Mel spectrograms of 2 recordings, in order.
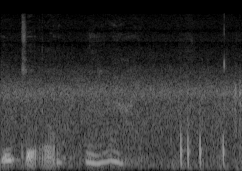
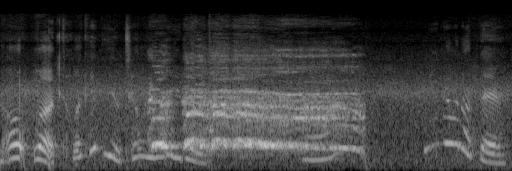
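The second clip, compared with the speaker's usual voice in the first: pet voice; 9 semitones higher, 4 dB louder than usual. Real, not acted. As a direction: coo at the bird like a pet. Talking to chicken in barn.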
